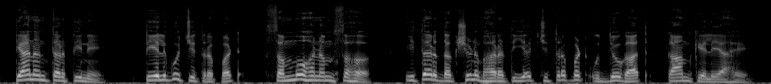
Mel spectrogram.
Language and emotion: Marathi, neutral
